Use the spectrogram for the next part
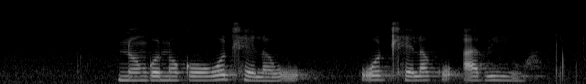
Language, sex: Tsonga, female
